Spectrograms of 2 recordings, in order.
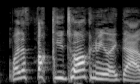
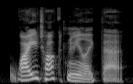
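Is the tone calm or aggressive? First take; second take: aggressive; calm. First: It is said aggressively and bitchy. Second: It is said calmly, without aggression.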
